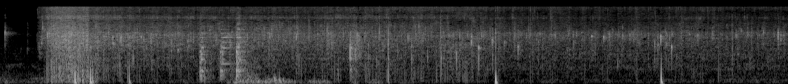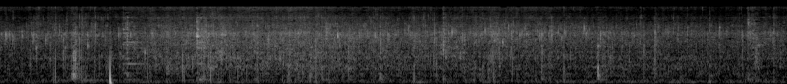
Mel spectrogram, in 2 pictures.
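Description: Onion and green chili drop into hot oil with mustard seeds for upma, bursting into a loud sudden sizzle that settles into steady frying crackle with scattered pops, no talk.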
